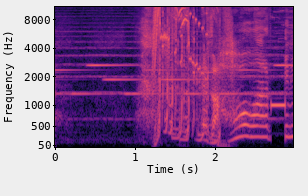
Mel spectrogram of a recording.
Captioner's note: static crackles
